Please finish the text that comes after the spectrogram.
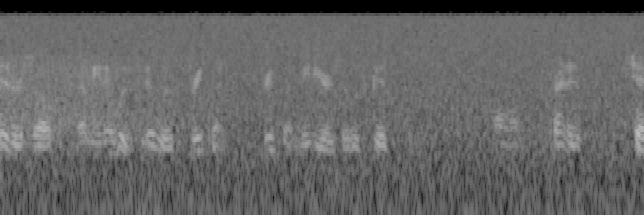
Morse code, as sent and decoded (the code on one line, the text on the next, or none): none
